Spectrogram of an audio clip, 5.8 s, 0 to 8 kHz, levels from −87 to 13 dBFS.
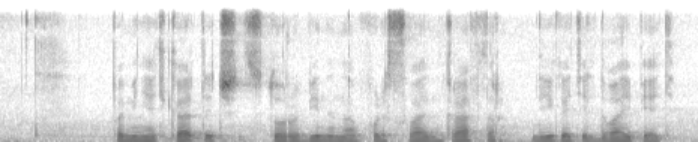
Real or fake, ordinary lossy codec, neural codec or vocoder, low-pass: real; none; none; 7.2 kHz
